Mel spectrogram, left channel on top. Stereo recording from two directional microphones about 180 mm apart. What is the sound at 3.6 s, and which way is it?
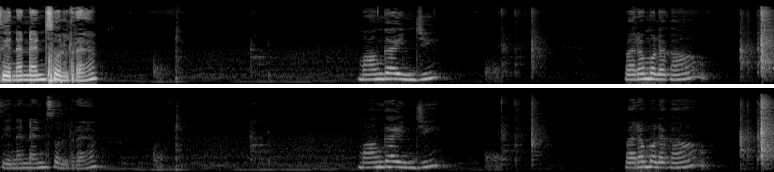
Speech, 35° left (ahead or behind).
